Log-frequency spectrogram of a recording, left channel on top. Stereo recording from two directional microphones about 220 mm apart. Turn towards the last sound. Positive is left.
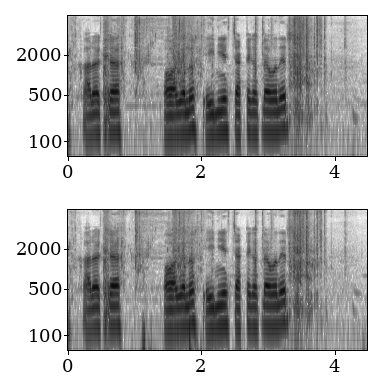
turn(degrees=-15)  # may be behind; listen again after turning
